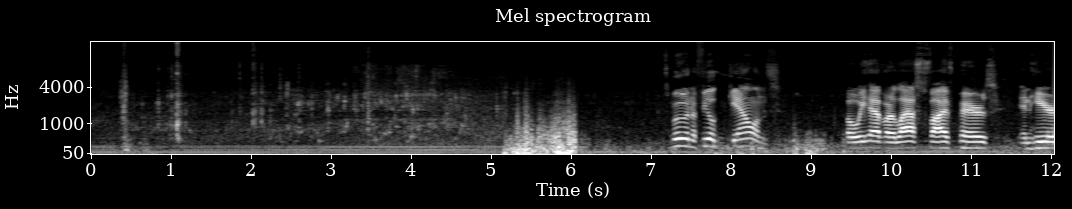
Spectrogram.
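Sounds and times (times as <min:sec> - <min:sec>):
low steady hum: 0:00.0 - 0:12.0
water splashing and dripping: 0:00.4 - 0:05.4.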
